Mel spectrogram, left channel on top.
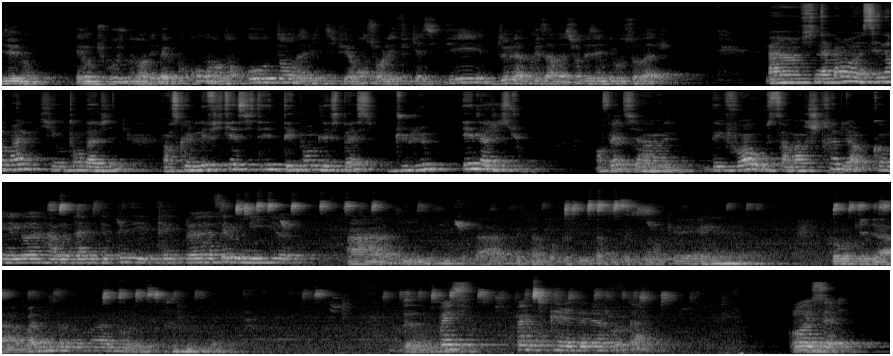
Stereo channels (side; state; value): both; different; correlation 0.00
